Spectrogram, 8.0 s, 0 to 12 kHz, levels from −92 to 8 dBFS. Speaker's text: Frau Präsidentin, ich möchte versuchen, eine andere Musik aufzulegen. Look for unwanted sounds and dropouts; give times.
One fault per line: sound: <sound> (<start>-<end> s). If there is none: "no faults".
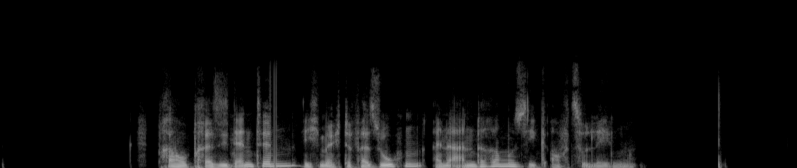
no faults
